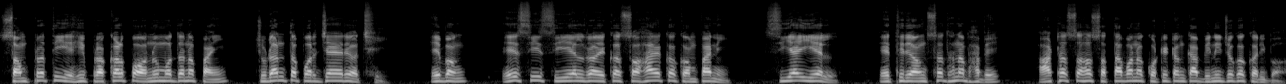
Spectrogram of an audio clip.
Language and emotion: Odia, neutral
